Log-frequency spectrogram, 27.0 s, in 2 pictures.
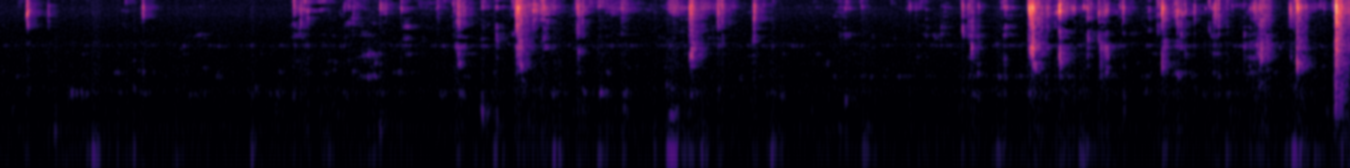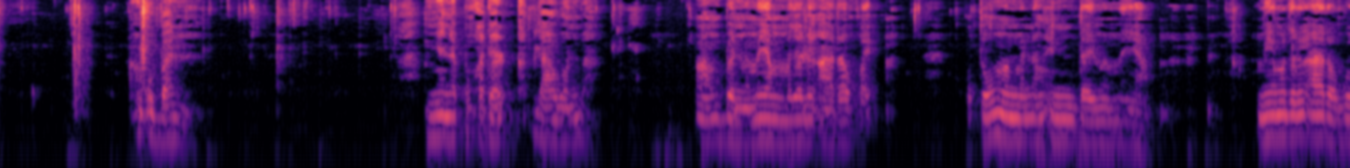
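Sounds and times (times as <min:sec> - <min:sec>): person chewing: 0:03.0 - 0:07.8, 0:09.3 - 0:17.6, 0:19.5 - 0:20.4.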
